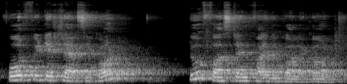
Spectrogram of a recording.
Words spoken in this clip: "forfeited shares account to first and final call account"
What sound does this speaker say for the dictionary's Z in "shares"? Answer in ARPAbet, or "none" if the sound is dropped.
S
